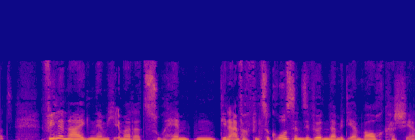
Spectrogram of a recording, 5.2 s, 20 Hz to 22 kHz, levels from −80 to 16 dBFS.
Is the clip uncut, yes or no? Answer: no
